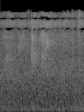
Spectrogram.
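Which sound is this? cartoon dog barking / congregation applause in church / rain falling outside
rain falling outside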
